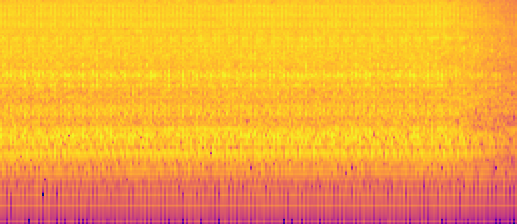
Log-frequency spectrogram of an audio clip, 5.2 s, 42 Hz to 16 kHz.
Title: BMW 320d M Sport (E92) (2011) Timing chain rattle AFTER FIX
